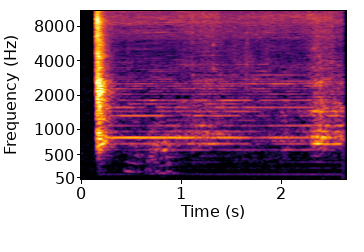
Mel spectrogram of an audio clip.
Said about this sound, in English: All right. Are we doing it? Shave it. Start the shaver.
